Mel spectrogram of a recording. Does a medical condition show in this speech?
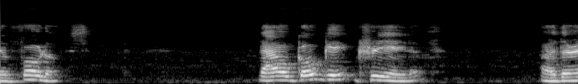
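Yes: cerebral palsy.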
